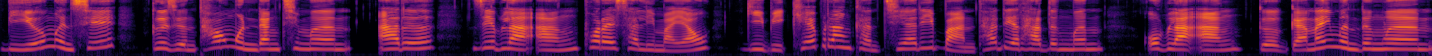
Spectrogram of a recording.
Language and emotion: Bodo, happy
